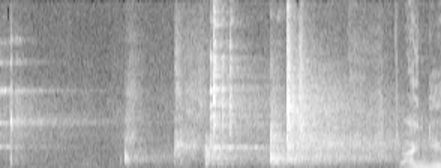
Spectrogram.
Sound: clanging

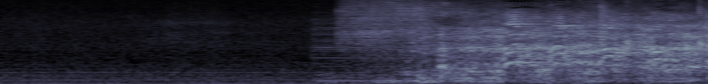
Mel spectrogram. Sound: audience Laughing

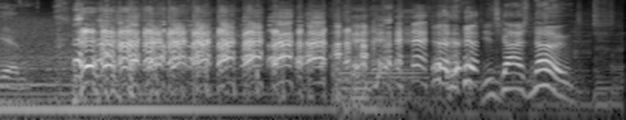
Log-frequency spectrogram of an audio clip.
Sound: laughter

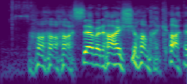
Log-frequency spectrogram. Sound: laughing

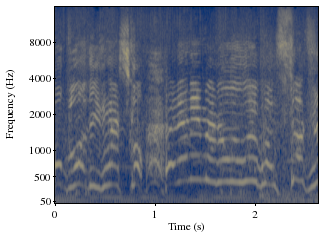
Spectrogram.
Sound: stewart with scottish accent

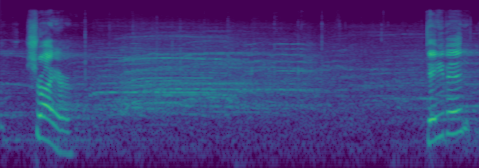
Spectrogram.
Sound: audience applauding

